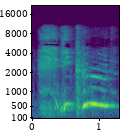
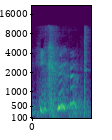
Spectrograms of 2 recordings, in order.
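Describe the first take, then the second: First: Much higher and louder, giggling; mock cooing, laughing. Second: Said in the usual way. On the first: Real, not acted. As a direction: ham it up while laughing.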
